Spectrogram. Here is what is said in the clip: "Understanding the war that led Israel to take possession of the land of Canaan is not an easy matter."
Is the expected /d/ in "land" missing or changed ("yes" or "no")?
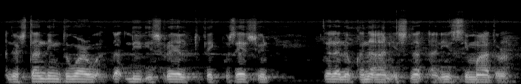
yes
